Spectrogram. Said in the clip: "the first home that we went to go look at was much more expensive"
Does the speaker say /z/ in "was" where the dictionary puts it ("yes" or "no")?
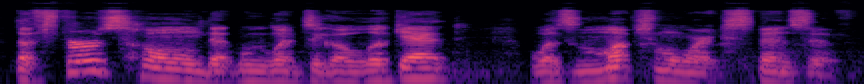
yes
